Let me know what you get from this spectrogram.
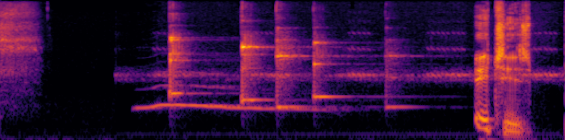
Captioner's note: owls hoot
